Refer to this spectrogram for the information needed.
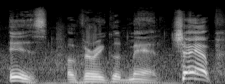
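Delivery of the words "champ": high, loud call of "Champ!". Retold or imitated. Recalling his father-in-law's videos, a loud high call. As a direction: shout it like in the old videos. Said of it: "Remember the videos?".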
